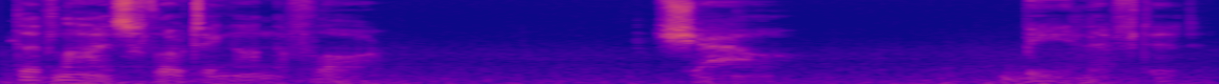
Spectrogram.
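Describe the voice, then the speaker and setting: A man speaking as a reader and host of his own audiobook channel, with rain and thunder behind him. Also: gravelly. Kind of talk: gothic poem narration and informal outro. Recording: faint rumbling rain and thunder noise. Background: rain and thunder sounds.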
